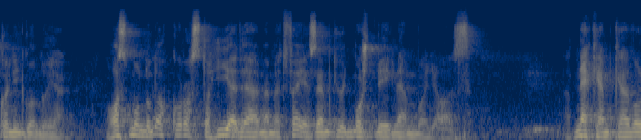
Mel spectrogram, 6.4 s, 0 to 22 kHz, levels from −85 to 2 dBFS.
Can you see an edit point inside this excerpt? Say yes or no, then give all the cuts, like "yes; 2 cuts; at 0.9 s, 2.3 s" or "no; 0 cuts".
yes; 1 cut; at 1.5 s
